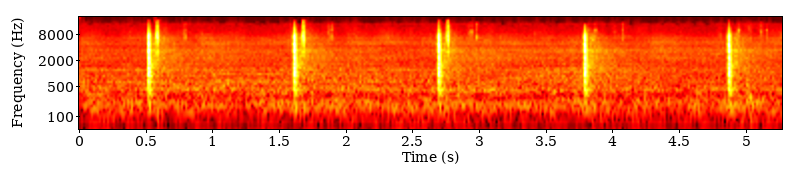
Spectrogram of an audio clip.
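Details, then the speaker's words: Sharp isolated clicks about once a second from a worn front door check on a 2022 Jeep Gladiator EcoDiesel with 60,000 miles; it has made this noise for a while. "this is my 2022 Jeep Gladiator EcoDiesel now 60,000 miles on it but it's been making this noise for a while now"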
